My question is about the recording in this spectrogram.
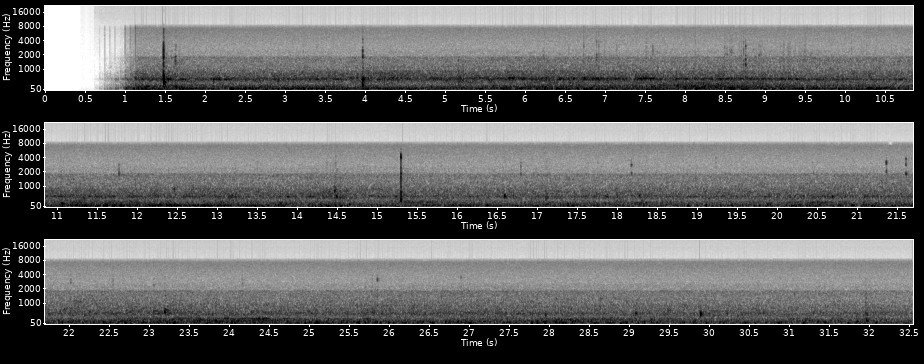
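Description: Steady low outdoor rumble that starts about a second in, with a few faint, short high ticks scattered through it.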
